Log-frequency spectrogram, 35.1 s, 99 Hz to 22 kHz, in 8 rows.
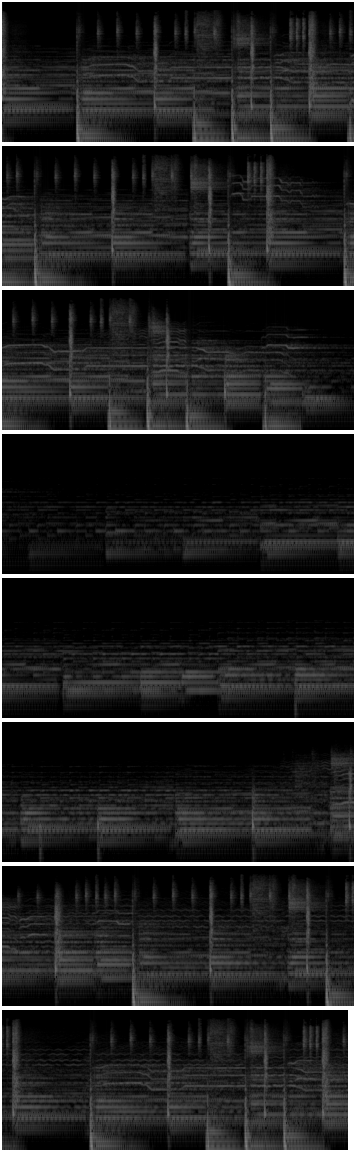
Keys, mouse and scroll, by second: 0.8 click, 1.1 click, 2.7 click, 6.9 click, 8.5 click, 9.4 click, 12.1-14.3 drag, 15.3-17.2 drag, 18.0-20.2 drag, 21.0-24.2 drag, 24.4 scroll down 2, 25.0-26.3 shift+middle drag, 26.3-26.8 scroll up 1, 26.8 click, 28.0 click, 28.8-30.7 drag, 30.7 shift+middle drag, 31.0-31.5 scroll up 3, 31.5-32.6 shift+middle drag, 32.6 click, 33.9 click.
